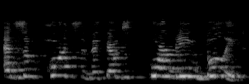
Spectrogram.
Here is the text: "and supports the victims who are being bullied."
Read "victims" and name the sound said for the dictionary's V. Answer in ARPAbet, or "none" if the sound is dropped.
V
